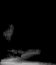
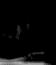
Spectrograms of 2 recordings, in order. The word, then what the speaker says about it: Ole: Now I feel like under Ollie or as Ronaldo pronounces it under Ole I feel like he introduced the pride to play for Manchester United back into the squad.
